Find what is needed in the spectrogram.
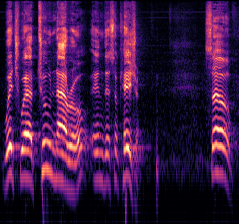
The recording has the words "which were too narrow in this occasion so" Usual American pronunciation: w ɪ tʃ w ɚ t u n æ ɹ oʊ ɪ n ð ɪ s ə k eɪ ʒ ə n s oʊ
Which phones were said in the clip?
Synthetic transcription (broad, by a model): w ɪ tʃ w ɚ t u n æ ɹ oʊ ɪ n ð ɪ s ə k eɪ ʒ ə n s oʊ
